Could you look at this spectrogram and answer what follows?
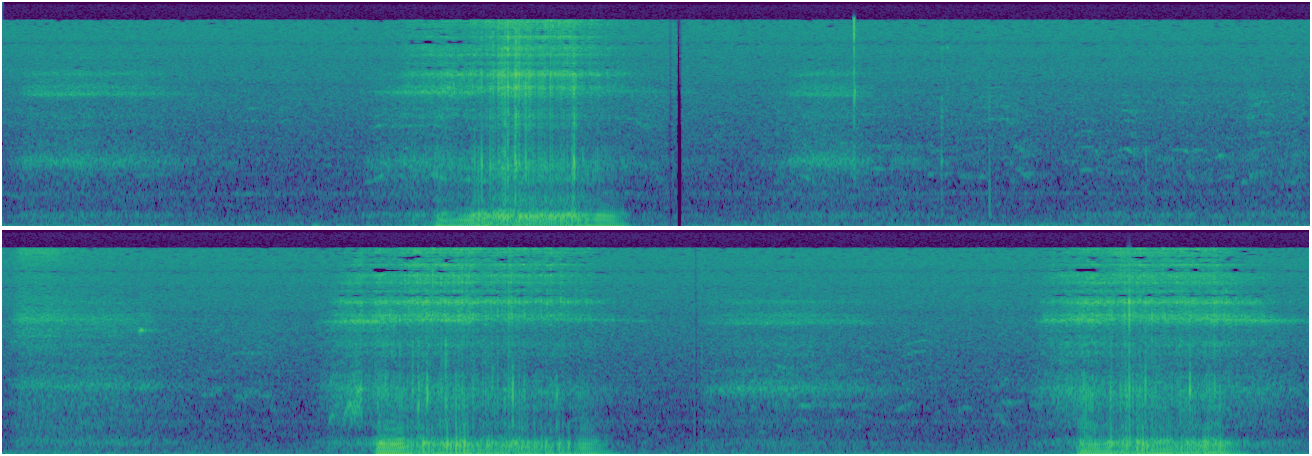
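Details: Live ASMR recording of a person sleeping: three loud, low, rattling snores about every seven seconds, roughly eight breaths a minute, with quiet breathing between; snoring.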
